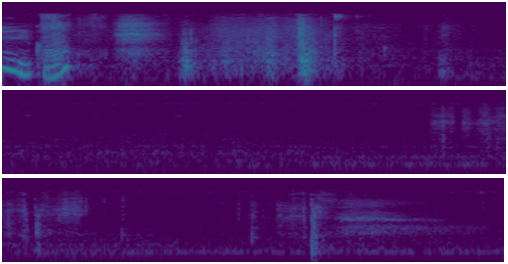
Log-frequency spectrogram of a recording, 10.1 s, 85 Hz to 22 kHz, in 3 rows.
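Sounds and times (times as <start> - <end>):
scratchy paper rustle: 6.2 - 7.6, 8.3 - 8.9.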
